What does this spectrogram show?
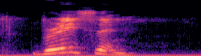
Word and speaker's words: brazen: Brazen. Chữ S ở đây mình sẽ đọc thành chữ Z.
